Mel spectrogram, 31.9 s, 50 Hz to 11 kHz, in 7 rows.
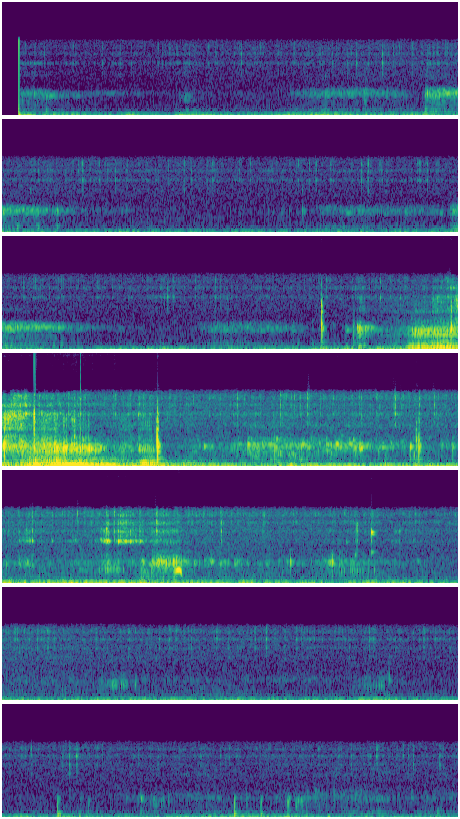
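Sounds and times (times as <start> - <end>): soft water swishes: 0.2 - 31.9
underwater rumble: 0.2 - 31.9
loud underwater rushing: 12.9 - 17.6.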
